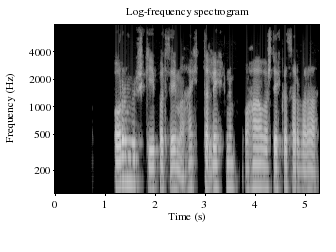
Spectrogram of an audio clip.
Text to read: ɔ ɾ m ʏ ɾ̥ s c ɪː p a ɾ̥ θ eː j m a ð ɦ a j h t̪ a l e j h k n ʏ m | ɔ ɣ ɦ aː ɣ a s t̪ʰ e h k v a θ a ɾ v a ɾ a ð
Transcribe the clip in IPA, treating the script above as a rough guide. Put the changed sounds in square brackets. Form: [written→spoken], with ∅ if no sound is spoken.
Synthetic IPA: ɔ ɾ m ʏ ɾ̥ s c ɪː p a ɾ̥ θ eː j m a ð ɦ a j h t̪ a l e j h k n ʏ m | ɔ ɣ ɦ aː [ɣ→v] a s [t̪ʰ→t̪] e h k v a θ a ɾ v a ɾ a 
